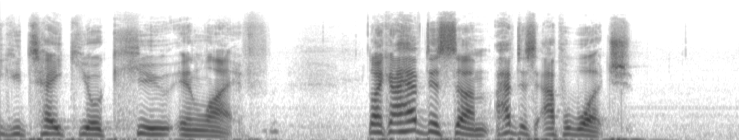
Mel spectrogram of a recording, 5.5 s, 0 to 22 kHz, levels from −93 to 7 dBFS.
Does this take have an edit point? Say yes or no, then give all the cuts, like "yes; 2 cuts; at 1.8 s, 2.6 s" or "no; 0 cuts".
no; 0 cuts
